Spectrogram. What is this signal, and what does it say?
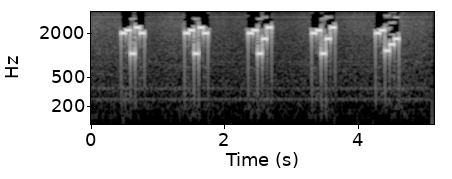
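Five-tone selective call (ZVEI), heard as quick runs of five tones, tones of about 70 ms. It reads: 89108 89108 89160 89160 89246
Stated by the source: ZVEI five-tone call 89169 received on SDR.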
